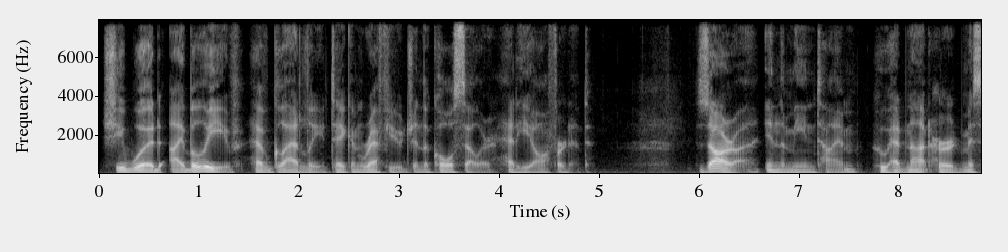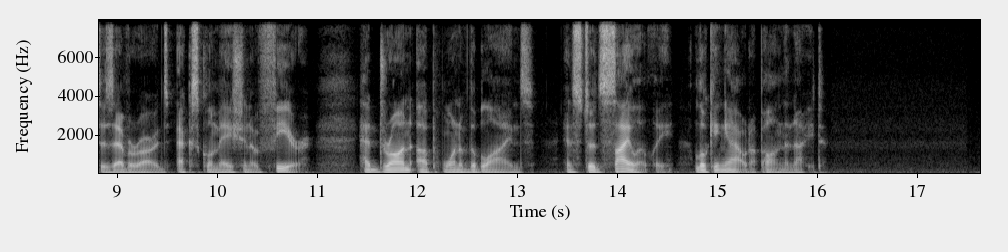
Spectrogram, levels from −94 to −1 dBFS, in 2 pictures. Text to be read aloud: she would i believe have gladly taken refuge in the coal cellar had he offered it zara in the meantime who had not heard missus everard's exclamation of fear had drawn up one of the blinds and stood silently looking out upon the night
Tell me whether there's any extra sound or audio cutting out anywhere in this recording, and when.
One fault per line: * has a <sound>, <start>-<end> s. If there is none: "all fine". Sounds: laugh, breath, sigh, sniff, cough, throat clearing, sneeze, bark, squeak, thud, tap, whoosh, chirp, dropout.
all fine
